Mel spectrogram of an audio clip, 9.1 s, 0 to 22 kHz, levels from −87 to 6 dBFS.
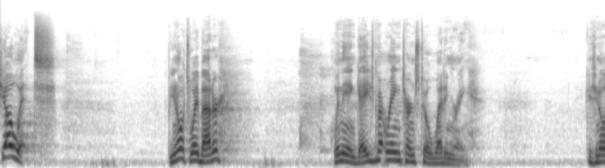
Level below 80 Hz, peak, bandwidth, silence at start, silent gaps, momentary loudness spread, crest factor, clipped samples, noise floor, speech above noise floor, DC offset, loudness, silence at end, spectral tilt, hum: -68 dBFS; 0 dBFS; 15 kHz; 0 s; none; 16 LU; 22 dB; under 0.1%; -59 dBFS; 40 dB; under 0.1%; -20 LUFS; 0 s; -5 dB/octave; none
